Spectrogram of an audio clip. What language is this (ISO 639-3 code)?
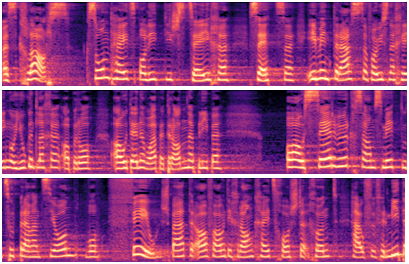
gsw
